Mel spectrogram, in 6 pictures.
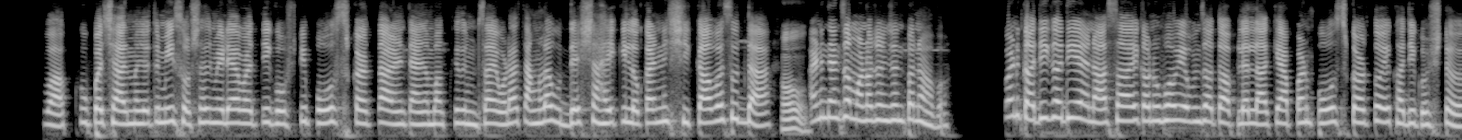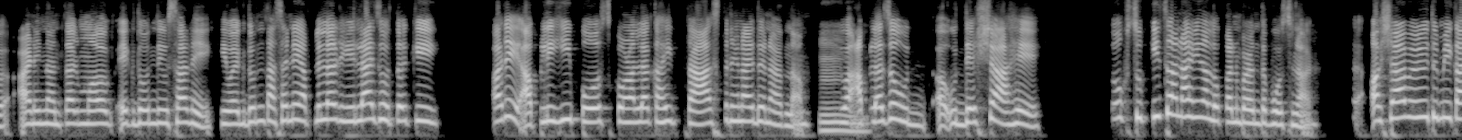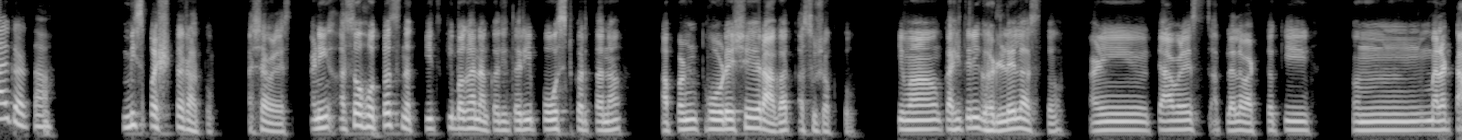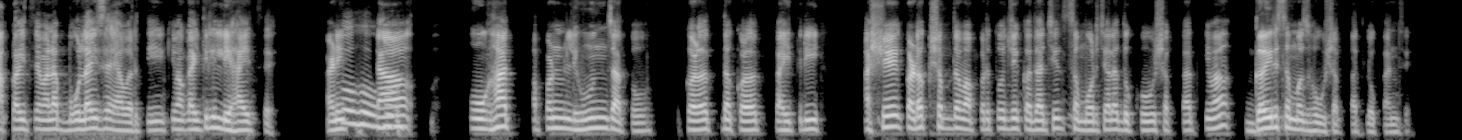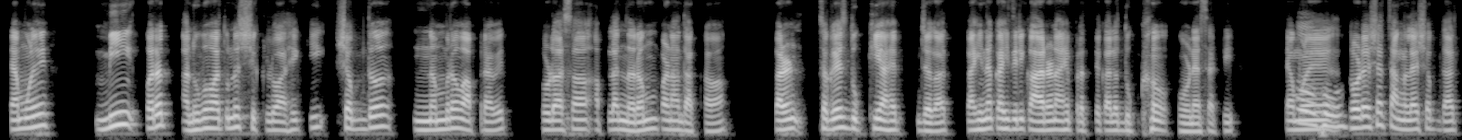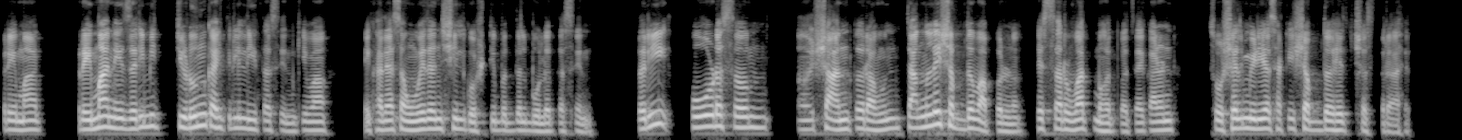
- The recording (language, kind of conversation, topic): Marathi, podcast, सोशल मीडियावर काय शेअर करावं आणि काय टाळावं, हे तुम्ही कसं ठरवता?
- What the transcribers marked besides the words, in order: in English: "रीअलाइज"; other background noise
